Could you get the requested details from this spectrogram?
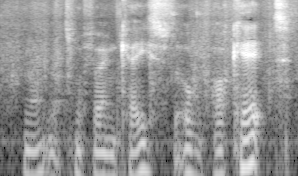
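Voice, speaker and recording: Speaking fairly slowly with a British accent, a man has a dark, mellow tone that sounds somewhat breathy. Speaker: retro gaming youtuber. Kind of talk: casual tutorial. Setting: home game room. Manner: halting, many fillers.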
